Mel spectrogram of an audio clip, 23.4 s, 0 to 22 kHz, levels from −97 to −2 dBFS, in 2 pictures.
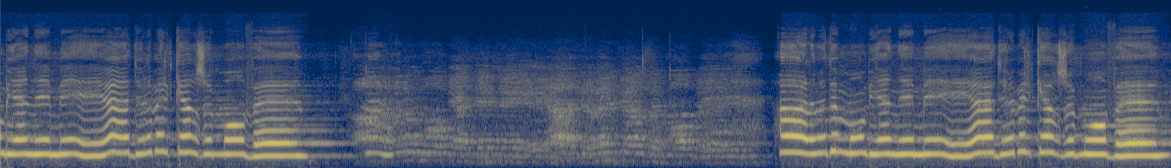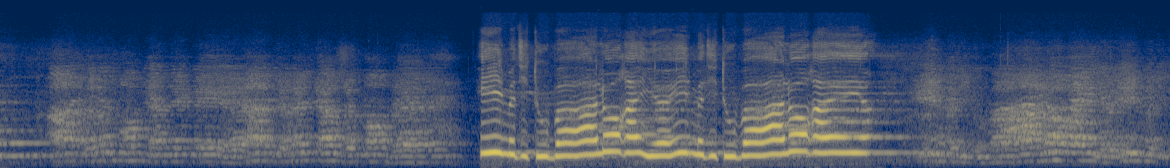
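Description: No technical faults can be heard in this audio.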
